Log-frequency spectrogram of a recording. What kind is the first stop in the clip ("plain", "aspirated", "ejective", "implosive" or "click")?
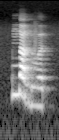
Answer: plain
